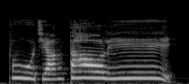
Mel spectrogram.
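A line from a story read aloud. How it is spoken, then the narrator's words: Child's shriek. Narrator (Chinese): 一个小孩尖叫的声音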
